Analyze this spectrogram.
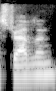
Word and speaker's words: Stradlin: the song did I say his name right stradlin am I I don't know that's right that's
